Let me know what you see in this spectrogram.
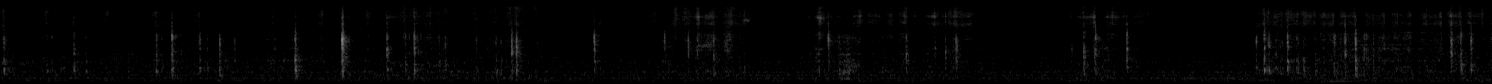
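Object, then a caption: Plastic mechanical keyboard keys. A small orange-bristled paintbrush brushes and flicks the hollow plastic keycaps of a full-size black mechanical computer keyboard resting on a red cloth. Quiet, bright ticks and light key clicks come in scattered bursts with soft brushing hiss between them, then a denser stretch of rapid clicking near the end.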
